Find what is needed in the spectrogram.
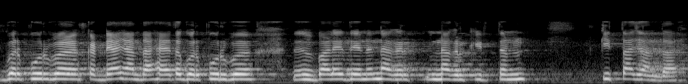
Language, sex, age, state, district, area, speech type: Punjabi, female, 30-45, Punjab, Bathinda, rural, spontaneous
